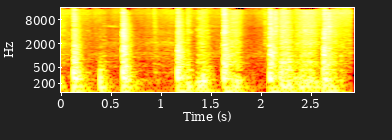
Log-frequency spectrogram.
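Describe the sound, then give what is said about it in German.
A hand saw cuts a notch into wood in quick, rasping back-and-forth strokes, about two per second, fairly loud, with no voices. “Ich säge jetzt hier gerade eine Kerbe rein.”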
